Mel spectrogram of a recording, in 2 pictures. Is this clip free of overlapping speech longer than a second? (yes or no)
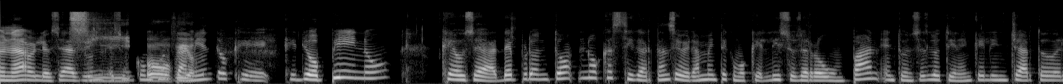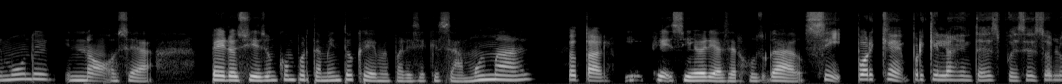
no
